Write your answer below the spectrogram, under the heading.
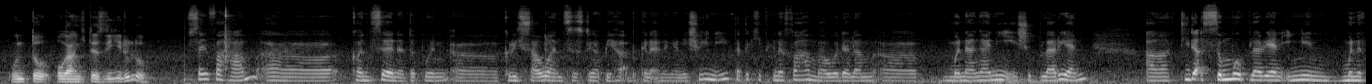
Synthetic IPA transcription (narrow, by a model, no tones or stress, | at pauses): unt̪ʊʔoɾaŋkit̪əsəndiɾidulu | sajafaɦamə | kɔnsənat̪awpʊnəkəɾisawansəsədəŋapeɦaʔbəkənaʔandəŋaniʃuinĩt̪apikit̪ḁkənafaɦambaɦawadalamə | mə̃naŋãniiʃupəlaɾian | ʔət̪idaʔ̚səmũəpəlaɾianʔḭŋɪ̃nmənət̪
